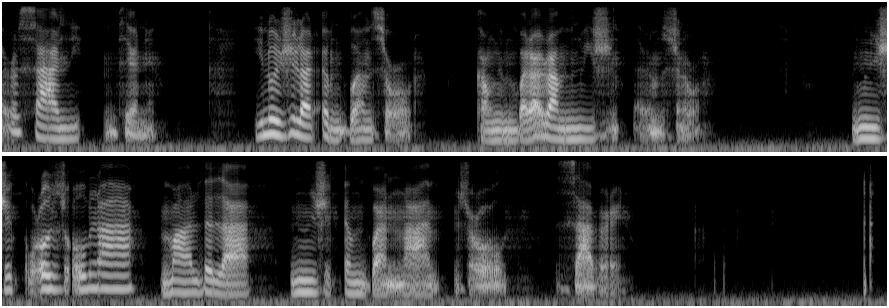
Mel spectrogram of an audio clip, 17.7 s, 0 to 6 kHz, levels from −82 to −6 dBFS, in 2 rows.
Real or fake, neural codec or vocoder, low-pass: fake; autoencoder, 22.05 kHz, a latent of 192 numbers a frame, VITS, trained on many speakers; 5.4 kHz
